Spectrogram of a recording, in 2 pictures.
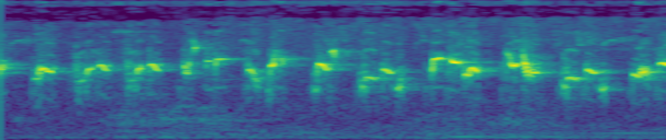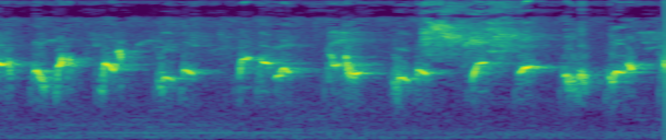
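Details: A breeding-condition yellow-vented bulbul calls to draw other bulbuls into reply. It gives an unbroken string of quick, warbling, bubbly notes at steady mid pitch, with a brief hiss-like burst near the end.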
